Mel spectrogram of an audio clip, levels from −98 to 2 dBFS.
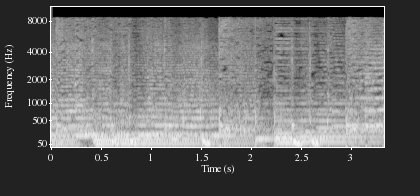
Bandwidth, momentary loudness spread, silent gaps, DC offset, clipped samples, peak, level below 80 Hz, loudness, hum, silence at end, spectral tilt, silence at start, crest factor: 9.2 kHz; 3 LU; none; under 0.1%; under 0.1%; 0 dBFS; -16 dBFS; -11 LUFS; none; 0 s; -6 dB/octave; 0 s; 10 dB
